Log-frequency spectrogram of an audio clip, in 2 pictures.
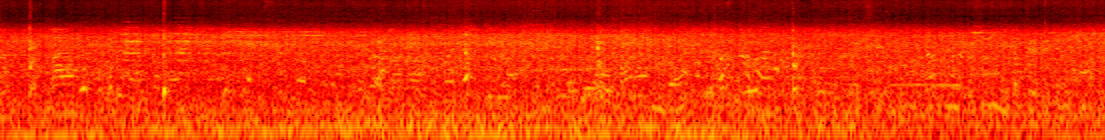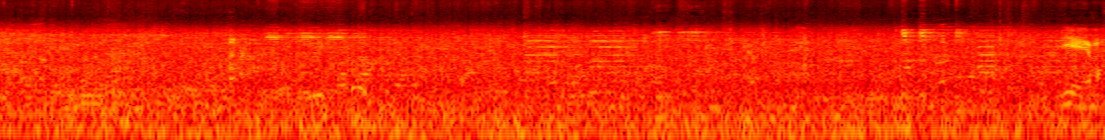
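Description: Busy city street ambience: steady traffic noise from cars and motorbikes on the road, with passers-by talking nearby.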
